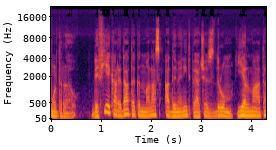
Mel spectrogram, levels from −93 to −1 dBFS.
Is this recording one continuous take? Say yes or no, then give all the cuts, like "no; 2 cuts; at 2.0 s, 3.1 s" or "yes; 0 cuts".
yes; 0 cuts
